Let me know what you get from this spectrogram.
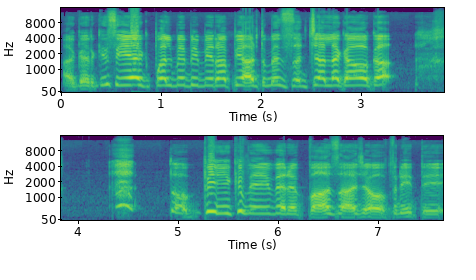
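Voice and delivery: high voice breaking into crying; tearful begging. Acted. Husband begging wife to come back to him, crying. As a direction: beg through tears.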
